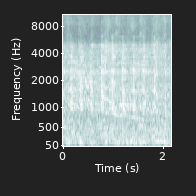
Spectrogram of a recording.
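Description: Fairground thrill ride (the 'Superstar') running at speed: a steady mechanical rumble with a pulsing low throb, mixed with loud fairground music.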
